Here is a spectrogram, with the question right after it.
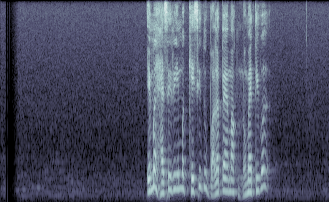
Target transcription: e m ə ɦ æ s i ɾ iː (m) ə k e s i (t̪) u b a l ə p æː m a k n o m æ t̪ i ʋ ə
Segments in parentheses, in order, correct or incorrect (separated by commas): correct, incorrect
